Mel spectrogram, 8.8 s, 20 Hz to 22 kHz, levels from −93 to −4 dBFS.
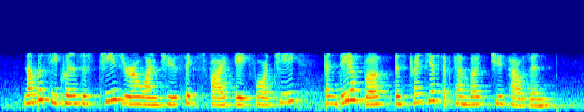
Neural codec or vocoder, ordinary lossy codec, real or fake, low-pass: autoencoder, 48 kHz, 128 numbers a frame, DAC-VAE, trained on Japanese speech; none; fake; 3.6 kHz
